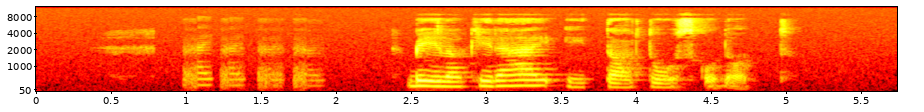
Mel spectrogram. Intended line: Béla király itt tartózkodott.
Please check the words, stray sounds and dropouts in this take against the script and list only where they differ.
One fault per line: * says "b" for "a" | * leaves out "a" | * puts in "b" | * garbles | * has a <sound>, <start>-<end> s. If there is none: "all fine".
* has a laugh, 1.0-1.9 s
